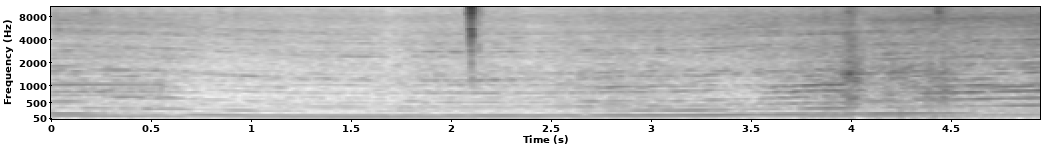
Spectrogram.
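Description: LMP2-class race car in the Le Mans Ultimate sim, engine droning steadily with rising and falling pitch as it accelerates, tyres flat-spotted, heard close and alone without talk.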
